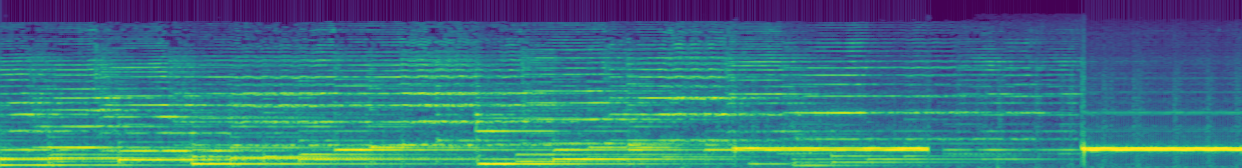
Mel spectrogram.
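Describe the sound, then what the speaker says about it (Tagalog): Electronic cellphone tones play in a radio drama, a steady series of pitched beeps that shift from note to note, loud and alone, ending in a sustained tone. "Kanina ka pa dial dyan sa cellphone mo."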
